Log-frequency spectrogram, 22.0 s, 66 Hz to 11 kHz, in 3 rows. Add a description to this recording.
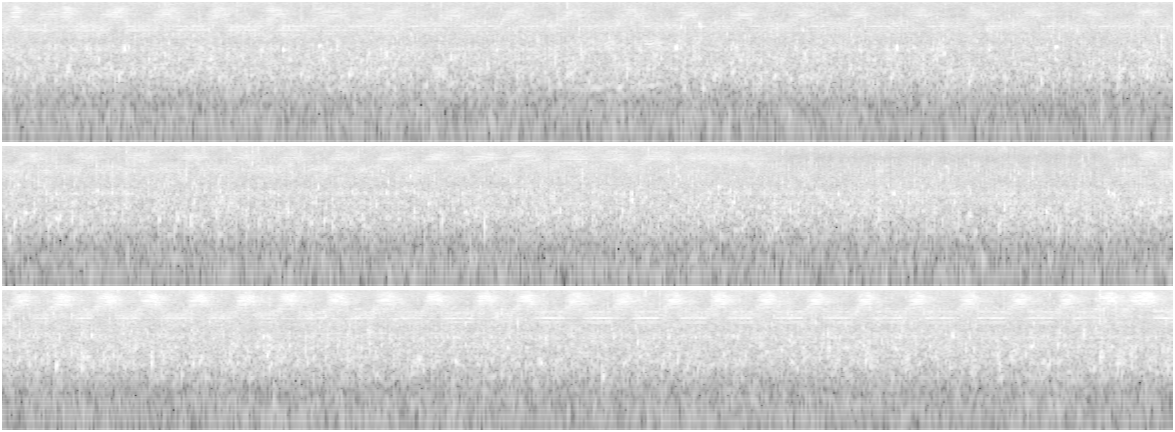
Cicadas called, Stream sound, Frogs called, The upper reaches of the river, Bird sounds, Zoom H2n MS+XY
